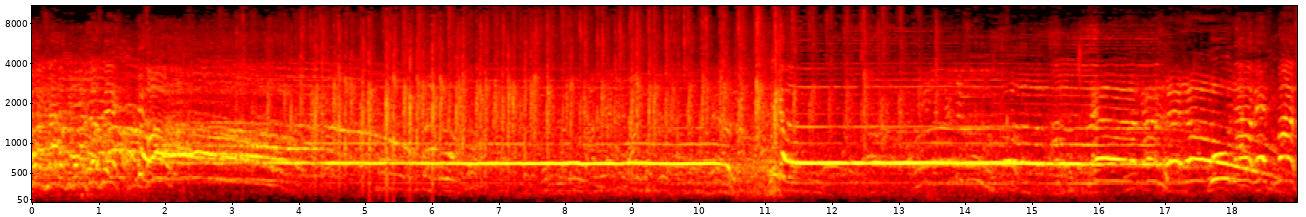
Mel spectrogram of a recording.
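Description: A commentator's long, drawn-out shout of "gol" at a steady pitch, held in two breaths with a short break in the middle, celebrating a goal. Spectators clap and cheer underneath.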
